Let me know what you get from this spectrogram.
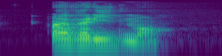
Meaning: invalidly
- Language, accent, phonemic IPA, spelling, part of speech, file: French, France, /ɛ̃.va.lid.mɑ̃/, invalidement, adverb, LL-Q150 (fra)-invalidement.wav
